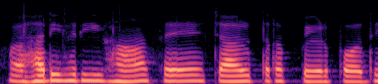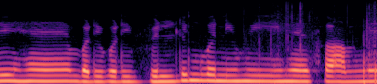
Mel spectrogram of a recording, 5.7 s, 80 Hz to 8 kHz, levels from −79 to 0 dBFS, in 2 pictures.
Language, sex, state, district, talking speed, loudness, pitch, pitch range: Hindi, female, Haryana, Jhajjar, 150 wpm, -18 LUFS, 195 Hz, 185-200 Hz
